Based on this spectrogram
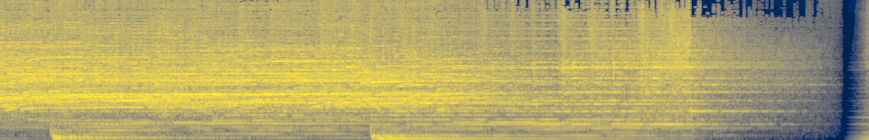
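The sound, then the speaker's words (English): A large crowd shouts, whoops and cheers loudly and continuously over booming music with a deep bass drone, the roar holding steady before fading out near the end. “Jump up to your feet and shout like you never shouted in your life.”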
